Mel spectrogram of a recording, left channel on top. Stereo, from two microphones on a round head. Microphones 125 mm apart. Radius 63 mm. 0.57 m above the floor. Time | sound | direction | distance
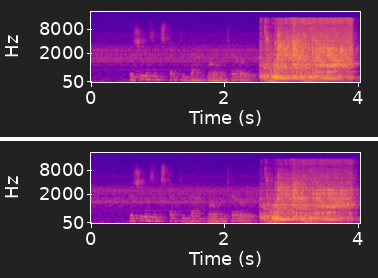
0.6 | a man speaking | 5° right (ahead or behind) | 3 m
2.5 | a toilet flushing | 65° left (ahead or behind) | 1.5 m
